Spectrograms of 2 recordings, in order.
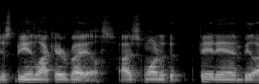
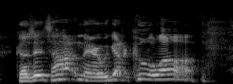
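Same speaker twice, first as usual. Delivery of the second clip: high, shrill, acted-out kid yell; 12 semitones higher than usual. Retelling a younger brother's answer from the back seat: imitating Lee yelling. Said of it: "he yells, he goes".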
